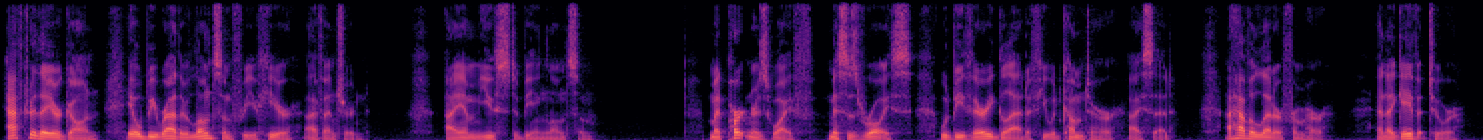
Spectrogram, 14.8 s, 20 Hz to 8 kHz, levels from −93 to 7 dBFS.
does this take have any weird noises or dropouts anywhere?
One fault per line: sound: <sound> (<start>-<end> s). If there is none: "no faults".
no faults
